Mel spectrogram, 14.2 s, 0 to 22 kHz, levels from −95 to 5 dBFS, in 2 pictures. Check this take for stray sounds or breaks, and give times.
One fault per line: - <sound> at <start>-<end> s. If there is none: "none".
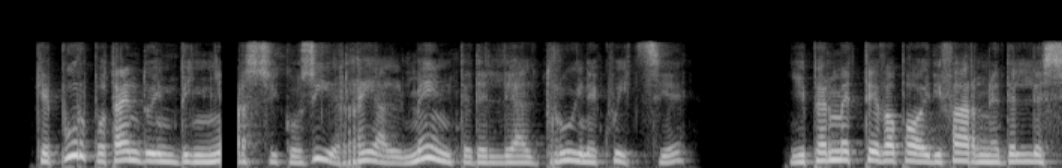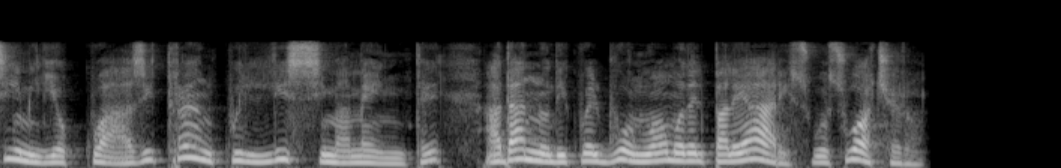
- dropout at 1.5-1.6 s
